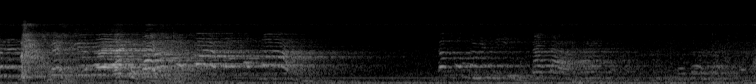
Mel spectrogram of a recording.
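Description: Men shout across a large echoing hall.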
